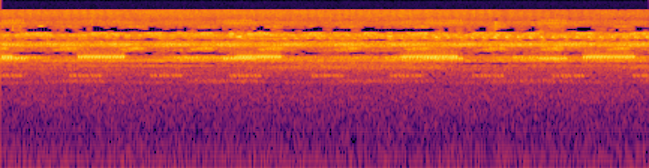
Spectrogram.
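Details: Park crickets in the evening: a high, glassy trill with quick chirps recurring less than a second apart, many insects calling together in a steady wall of sound.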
